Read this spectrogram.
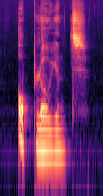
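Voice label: "opplooiend", Dutch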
